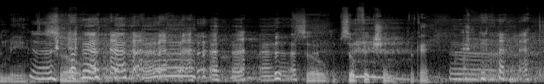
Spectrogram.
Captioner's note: group laughing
